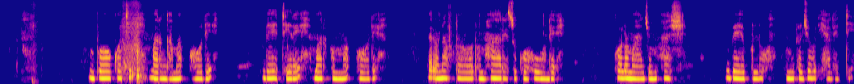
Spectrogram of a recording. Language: Fula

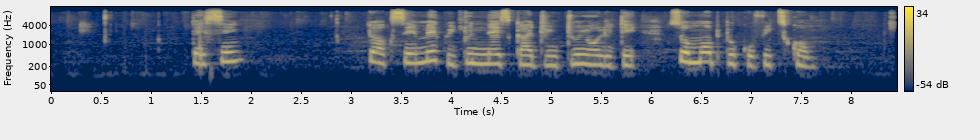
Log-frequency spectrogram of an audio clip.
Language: Nigerian Pidgin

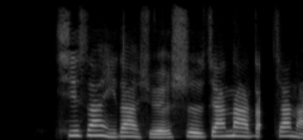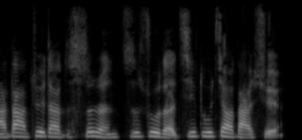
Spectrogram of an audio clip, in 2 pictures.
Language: Chinese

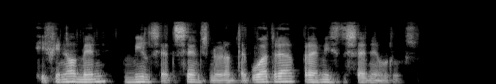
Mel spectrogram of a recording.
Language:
Catalan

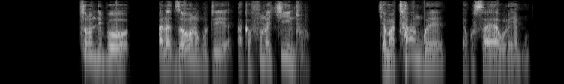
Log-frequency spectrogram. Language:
Nyungwe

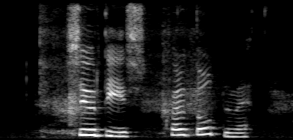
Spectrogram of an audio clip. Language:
Icelandic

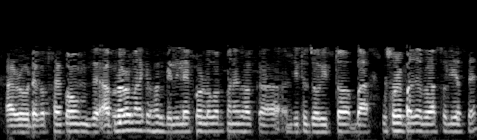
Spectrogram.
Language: Assamese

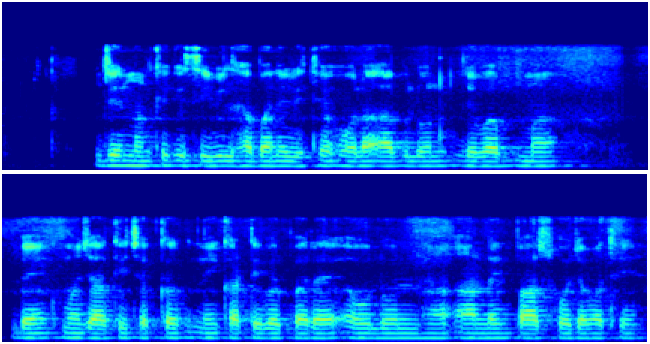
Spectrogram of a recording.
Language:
Chhattisgarhi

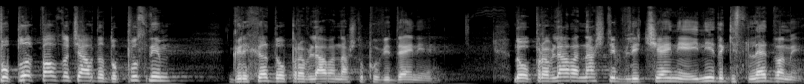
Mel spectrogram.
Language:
Bulgarian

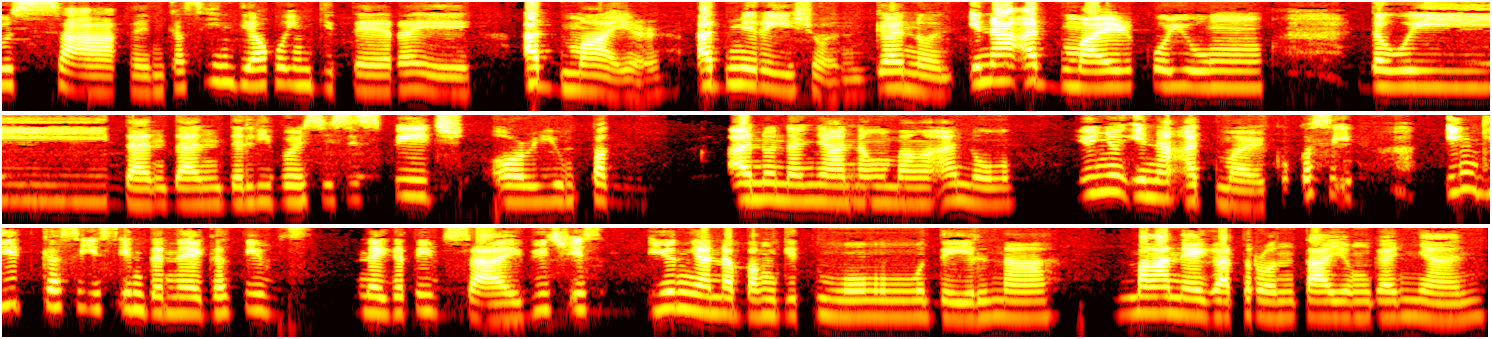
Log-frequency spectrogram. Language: Filipino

